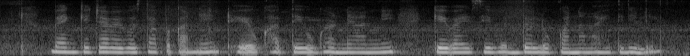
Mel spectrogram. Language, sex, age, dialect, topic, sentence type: Marathi, female, 25-30, Standard Marathi, banking, statement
